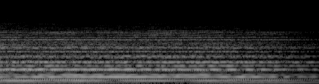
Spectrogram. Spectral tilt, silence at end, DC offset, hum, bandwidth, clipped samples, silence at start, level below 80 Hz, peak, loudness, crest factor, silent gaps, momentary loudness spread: -6 dB/octave; 0 s; under 0.1%; none; 10.5 kHz; under 0.1%; 0 s; -60 dBFS; -18 dBFS; -31 LUFS; 12 dB; none; 6 LU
